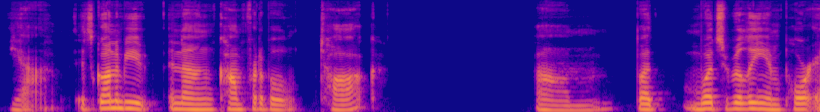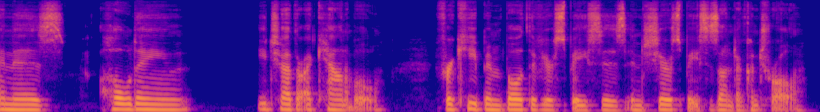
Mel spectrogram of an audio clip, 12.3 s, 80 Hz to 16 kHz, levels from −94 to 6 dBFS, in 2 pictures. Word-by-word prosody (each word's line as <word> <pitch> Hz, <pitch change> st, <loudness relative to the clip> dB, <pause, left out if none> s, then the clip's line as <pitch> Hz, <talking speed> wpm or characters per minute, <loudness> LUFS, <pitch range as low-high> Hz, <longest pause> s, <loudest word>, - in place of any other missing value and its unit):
Yeah, 165 Hz, -1 st, -7 dB, 0.2 s
it's -, -, -6 dB
gonna 215 Hz, +3 st, +7 dB
be 205 Hz, -3 st, +3 dB
an 190 Hz, 0 st, 0 dB
uncomfortable 175 Hz, -1 st, 0 dB
talk 165 Hz, 0 st, -3 dB, 1.2 s
um, 155 Hz, +2 st, -6 dB
but 175 Hz, -1 st, +1 dB
what's 195 Hz, -2 st, +2 dB
really 190 Hz, +1 st, +3 dB
important 175 Hz, +1 st, +1 dB
is 165 Hz, -1 st, +1 dB, 0.2 s
holding 175 Hz, -2 st, +1 dB, 0.5 s
each 180 Hz, -1 st, -4 dB
other 175 Hz, 0 st, +2 dB
accountable 165 Hz, -2 st, -3 dB, 0.4 s
for 170 Hz, -, +1 dB
keeping 175 Hz, -2 st, 0 dB
both 165 Hz, 0 st, +3 dB
of 165 Hz, -, -2 dB
your 160 Hz, -1 st, -1 dB
spaces 155 Hz, -1 st, +1 dB
and 155 Hz, -1 st, -4 dB
shared 160 Hz, +1 st, +1 dB
spaces 160 Hz, 0 st, +2 dB
under 155 Hz, -1 st, -3 dB
control. 155 Hz, 0 st, -5 dB
170 Hz, 135 wpm, -24 LUFS, 160-180 Hz, 1.2 s, gonna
